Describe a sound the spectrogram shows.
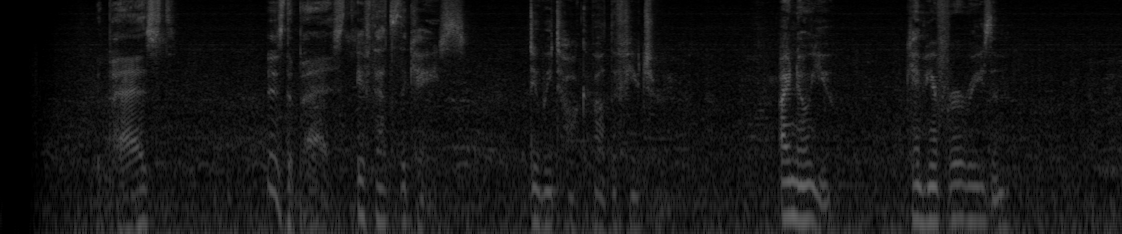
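A woman speaks calmly, heard through a loudspeaker.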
